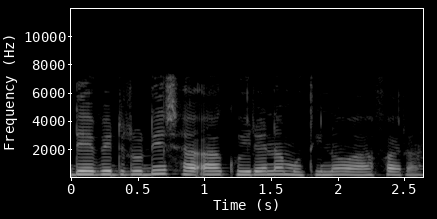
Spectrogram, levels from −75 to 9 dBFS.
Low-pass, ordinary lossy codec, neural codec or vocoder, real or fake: 7.2 kHz; none; none; real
